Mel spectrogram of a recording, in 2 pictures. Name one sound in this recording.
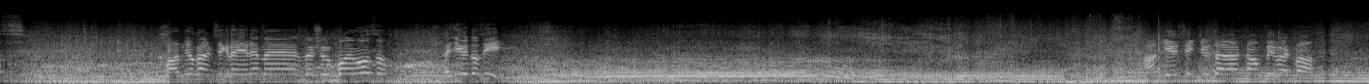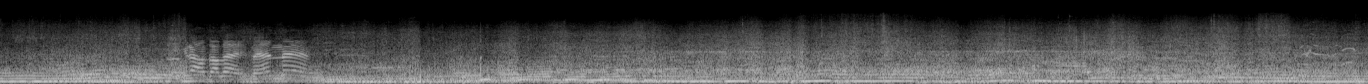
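Race car engines roar and rev loudly.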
